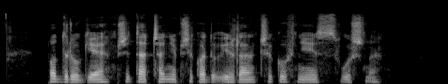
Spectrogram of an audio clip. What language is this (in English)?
Polish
